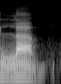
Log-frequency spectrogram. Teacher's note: لام، دواہک کے مسوڑوں سے ادا ہوتا ہے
